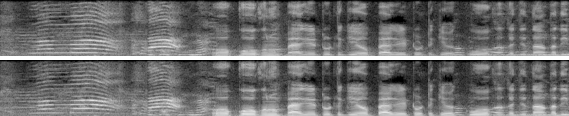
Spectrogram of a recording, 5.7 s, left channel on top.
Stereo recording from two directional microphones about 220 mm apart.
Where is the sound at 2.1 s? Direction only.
Centre (ahead or behind).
